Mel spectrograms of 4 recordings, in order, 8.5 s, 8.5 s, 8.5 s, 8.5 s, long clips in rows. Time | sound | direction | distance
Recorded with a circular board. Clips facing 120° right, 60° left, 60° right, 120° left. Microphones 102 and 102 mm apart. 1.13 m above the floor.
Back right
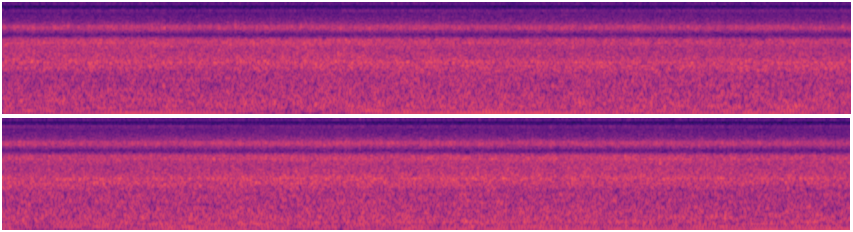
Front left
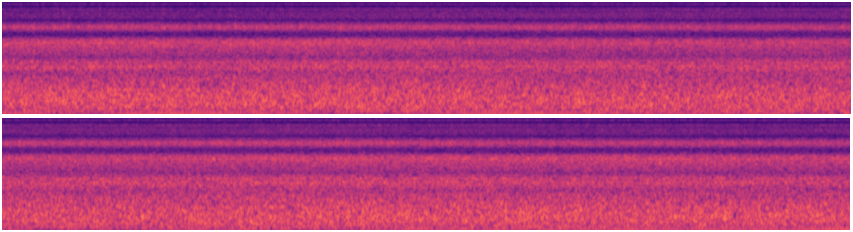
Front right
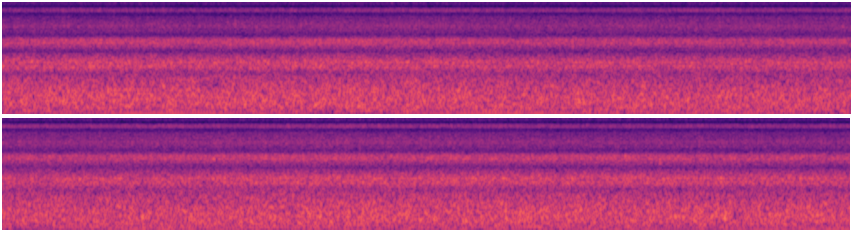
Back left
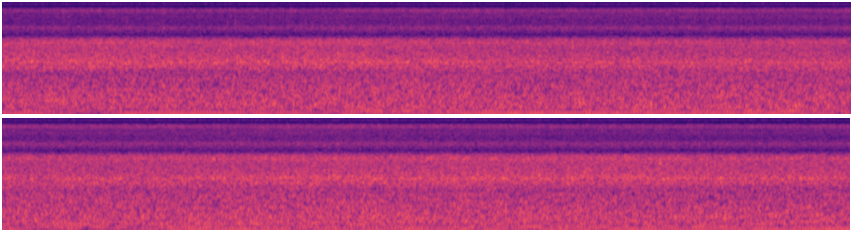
0.0 | running water | 10° left | ?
